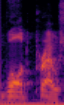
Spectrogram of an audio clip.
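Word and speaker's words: Ward-Prowse: to the fact that ward prowse rhymes with i would have done the house yeah there's nothing in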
